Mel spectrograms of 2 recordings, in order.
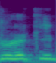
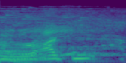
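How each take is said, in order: First: The first vowel sounds like 'sit'. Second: The first vowel sounds like 'eye'. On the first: This is how the name is actually said. The speaker calls it right. "Apparently, it is Ricky Diamonds" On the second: This is how the speaker first guessed the name. The speaker calls it wrong. "I would have said Rikey"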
